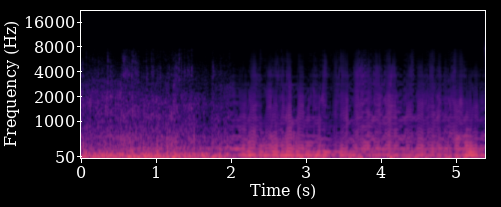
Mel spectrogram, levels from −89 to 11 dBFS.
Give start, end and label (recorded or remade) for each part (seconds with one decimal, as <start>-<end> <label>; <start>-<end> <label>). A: 0.0-2.0 recorded; 2.0-5.4 remade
